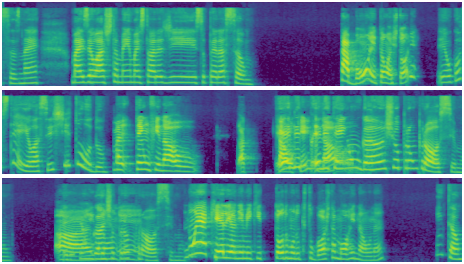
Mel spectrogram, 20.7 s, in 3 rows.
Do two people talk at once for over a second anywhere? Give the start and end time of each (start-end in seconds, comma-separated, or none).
11.0-12.5, 14.7-15.9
